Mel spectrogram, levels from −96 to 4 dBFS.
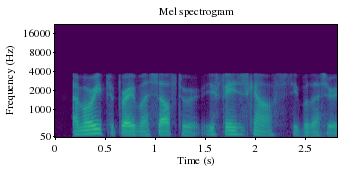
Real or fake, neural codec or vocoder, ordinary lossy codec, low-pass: fake; codec, 16 kHz, 0.3 kbps, FocalCodec; none; 3.6 kHz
